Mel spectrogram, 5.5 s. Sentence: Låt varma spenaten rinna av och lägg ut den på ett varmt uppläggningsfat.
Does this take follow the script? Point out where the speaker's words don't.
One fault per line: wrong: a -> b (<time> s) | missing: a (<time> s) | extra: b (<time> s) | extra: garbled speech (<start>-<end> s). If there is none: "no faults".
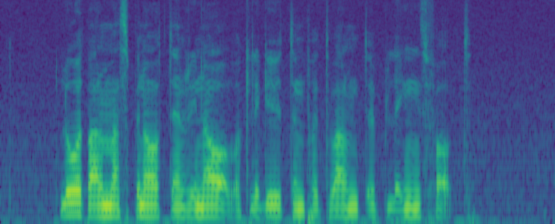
no faults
